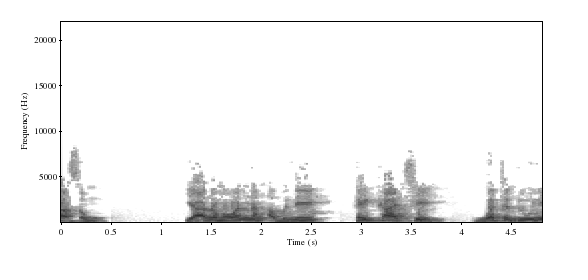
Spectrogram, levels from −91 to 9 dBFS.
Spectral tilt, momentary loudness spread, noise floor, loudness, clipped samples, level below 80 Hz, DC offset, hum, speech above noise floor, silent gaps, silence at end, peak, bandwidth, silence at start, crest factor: -6 dB/octave; 13 LU; -81 dBFS; -18 LUFS; under 0.1%; -60 dBFS; under 0.1%; none; 64 dB; none; 0 s; -6 dBFS; 7.2 kHz; 0 s; 12 dB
